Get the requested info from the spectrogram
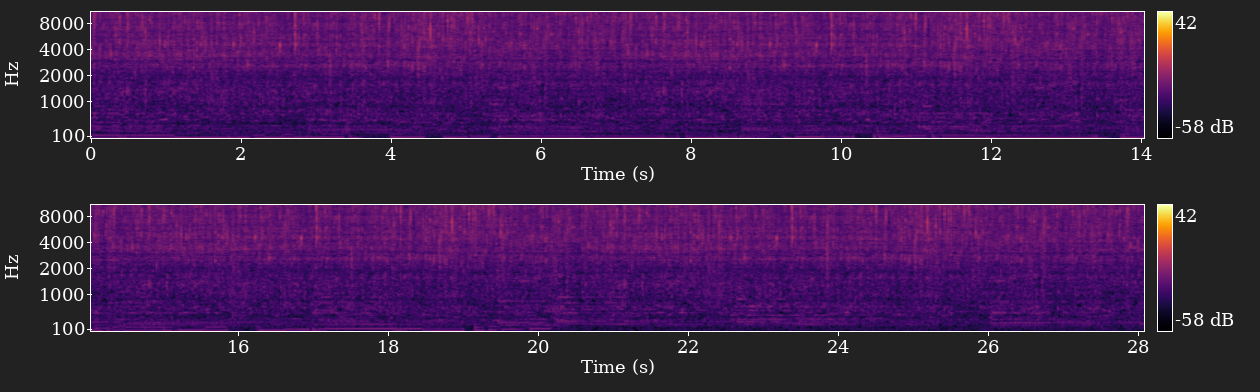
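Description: Water from a small cement garden fountain steadily trickling and splashing over rocks and down a ridged cement wall, under background music whose low bass notes drop out about two-thirds of the way through.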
